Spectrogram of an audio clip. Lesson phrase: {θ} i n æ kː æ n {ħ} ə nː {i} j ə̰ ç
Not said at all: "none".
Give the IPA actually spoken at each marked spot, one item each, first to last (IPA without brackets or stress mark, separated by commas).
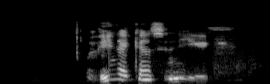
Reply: ð, s, i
